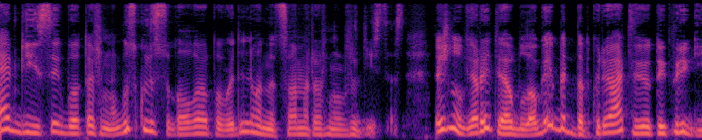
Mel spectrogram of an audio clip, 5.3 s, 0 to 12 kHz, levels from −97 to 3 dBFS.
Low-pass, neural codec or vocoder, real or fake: 10.8 kHz; codec, 24 kHz, 1 kbps, SNAC; fake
